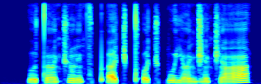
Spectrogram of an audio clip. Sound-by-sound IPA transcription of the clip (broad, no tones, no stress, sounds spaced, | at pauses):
ʊ t ɐ̃ t͡ʃ ũ ɾ ĩ t͡s pʼ a t͡ʃ tʼ ɔ t͡ʃ p u j ɐ̃ d͡ʒ ã t͡ʃ ã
